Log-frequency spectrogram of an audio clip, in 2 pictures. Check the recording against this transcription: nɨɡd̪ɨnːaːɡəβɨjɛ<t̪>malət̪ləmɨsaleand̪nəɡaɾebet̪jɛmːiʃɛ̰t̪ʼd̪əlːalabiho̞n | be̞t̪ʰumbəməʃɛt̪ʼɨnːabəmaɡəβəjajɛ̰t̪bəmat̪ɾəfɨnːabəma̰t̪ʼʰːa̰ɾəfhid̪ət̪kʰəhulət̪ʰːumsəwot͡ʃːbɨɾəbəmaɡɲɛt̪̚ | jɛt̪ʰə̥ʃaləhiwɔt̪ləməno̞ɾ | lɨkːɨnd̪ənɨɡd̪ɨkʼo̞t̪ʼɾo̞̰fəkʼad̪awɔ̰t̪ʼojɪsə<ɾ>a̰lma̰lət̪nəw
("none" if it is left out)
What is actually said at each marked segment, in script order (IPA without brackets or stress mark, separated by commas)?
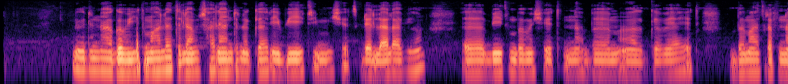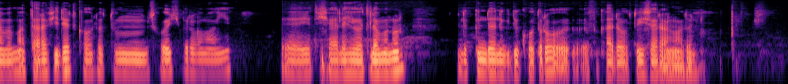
t̪, ɾ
